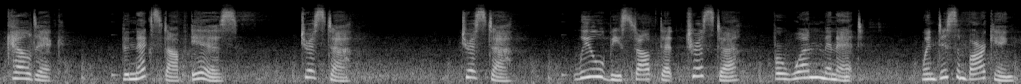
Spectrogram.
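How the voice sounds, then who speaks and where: Slow, formal female train announcer. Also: a little high. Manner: measured, polite, formal. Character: courteous, formal woman announcing train stops. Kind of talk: formal scripted public announcement. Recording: faint vehicle noise behind.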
